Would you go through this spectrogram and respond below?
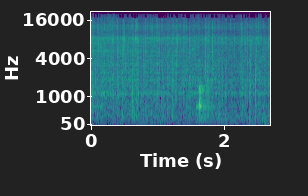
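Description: Potato wedges stood on end in a pan sizzle quietly over a camp stove at a campground in Pine Grove Furnace State Park: a faint, steady hiss with one small pop near the middle.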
